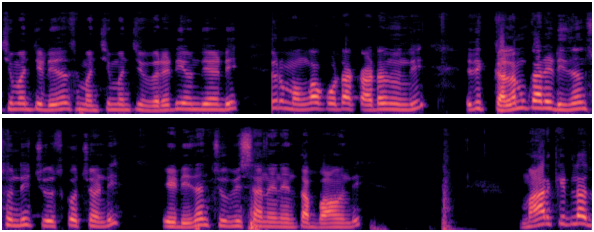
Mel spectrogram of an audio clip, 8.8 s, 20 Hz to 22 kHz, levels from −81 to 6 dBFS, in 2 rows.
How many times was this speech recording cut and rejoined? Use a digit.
1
